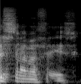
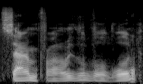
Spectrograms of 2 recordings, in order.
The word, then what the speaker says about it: Samaface: Well, hello, Samaface. Good morning. I'm glad you're here. No, Antwon. Just say it properly. It's Samaface. I said that. No, you didn't. You said Samface.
